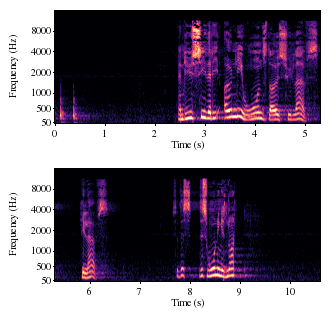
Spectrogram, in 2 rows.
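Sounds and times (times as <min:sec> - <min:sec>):
quick knocks on wood: 0:00.0 - 0:00.6
speech: 0:02.5 - 0:06.4, 0:07.7 - 0:09.0.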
